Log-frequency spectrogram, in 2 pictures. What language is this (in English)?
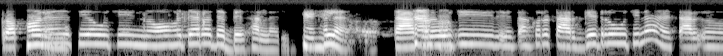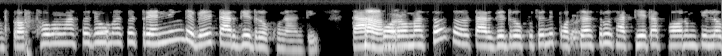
Odia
